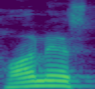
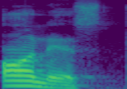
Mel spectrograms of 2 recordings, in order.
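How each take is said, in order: First: The word starts with an h sound. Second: The word starts with a vowel, no h. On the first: The speaker calls it wrong. "এটি হনেস্ট নয়" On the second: The speaker calls it right. "এইচ এর উচ্চারণ silent থাকবে এখানে"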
